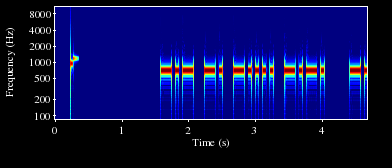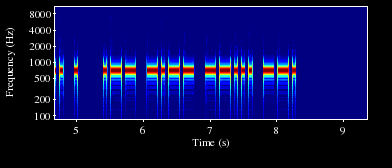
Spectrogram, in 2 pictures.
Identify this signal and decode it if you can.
Morse code, heard as a keyed tone, about 22 wpm, 700 Hz. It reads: KN6C DE WY7G
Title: USA Callsign DE Callsign - 4 Characters - 22wpm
